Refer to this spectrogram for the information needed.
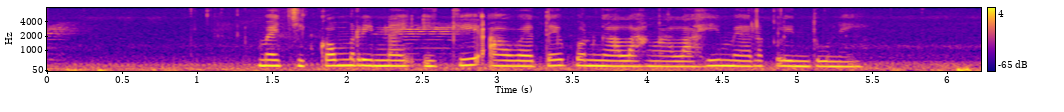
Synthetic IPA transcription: mɛd̥ʒ̥i̤kɔmrinajʔikiʔawet̪epʊnŋalahŋalaɦimɛɾəklint̪une

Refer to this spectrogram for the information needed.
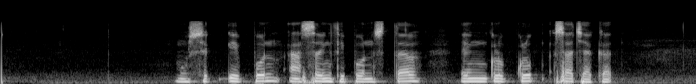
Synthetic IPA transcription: musɪk̚ipʊnasɾɪŋd̪̥i̤pʊnst̪ɛl | ʔɪŋklup̚klup̚sad̥ʒ̥ä̤ɡ̥a̤t̪̚

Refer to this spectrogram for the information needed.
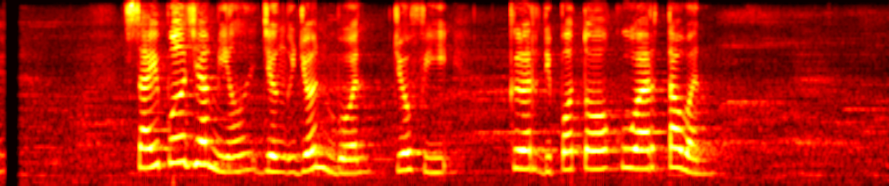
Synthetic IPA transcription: saipuld͡ʒamild͡ʒɨŋd͡ʒɔnbɔn | d͡ʒɔfi | kɨrdipɔt̪ɔkuwart̪awan

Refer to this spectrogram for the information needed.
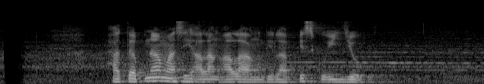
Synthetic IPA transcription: hat̪əp̚namasɪhalaŋalaŋdilapiskuid͡ʒu

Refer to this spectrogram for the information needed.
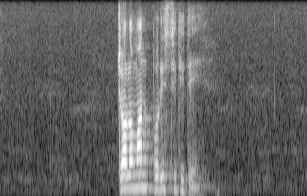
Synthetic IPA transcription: t͡ɕɔlomanpoɾist̪ʰit̪it̪e

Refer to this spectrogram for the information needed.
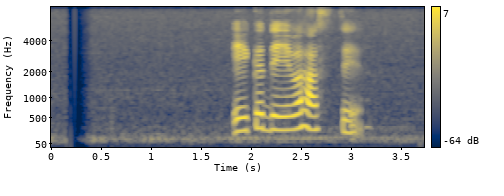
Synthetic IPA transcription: eːkəd̪eːʋəɦast̪ejə̰

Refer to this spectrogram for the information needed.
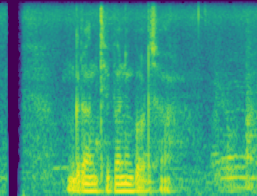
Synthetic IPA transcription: ɡrʌnt̪ʰipʌnipʌ̰rt͡sʰʌ̰

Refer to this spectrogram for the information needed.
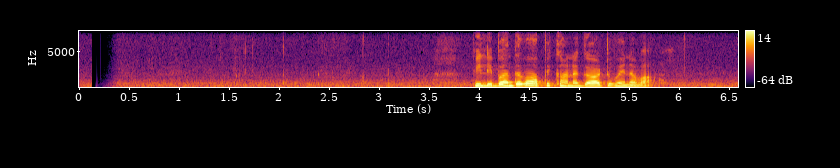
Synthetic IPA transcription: piliband̪əʋəːpikanəɡaːʈuʋenəʋa̰

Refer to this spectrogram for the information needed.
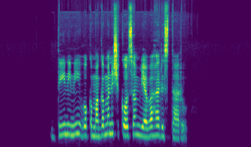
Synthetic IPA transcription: d̪iːniniɔkɐmɐɡɐmɐnuʂikɔːsɐmʋjɐʋɐɦɐɾist̪aːɾṵ

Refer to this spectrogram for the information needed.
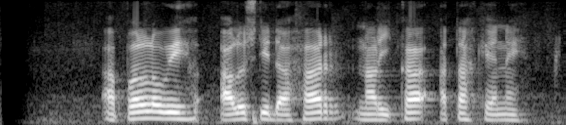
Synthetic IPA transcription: ʔapəlːəwɪɦʔalʊsdidaharnalikaat̪ahkenɛh

